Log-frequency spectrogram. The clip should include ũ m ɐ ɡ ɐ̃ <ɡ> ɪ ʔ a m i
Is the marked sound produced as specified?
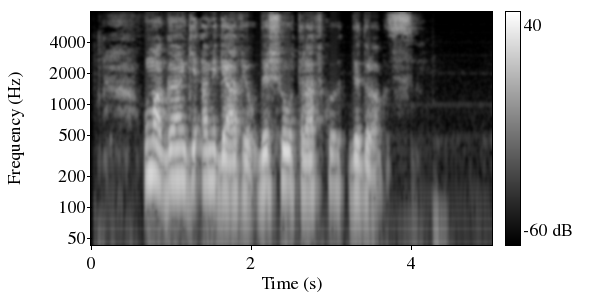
yes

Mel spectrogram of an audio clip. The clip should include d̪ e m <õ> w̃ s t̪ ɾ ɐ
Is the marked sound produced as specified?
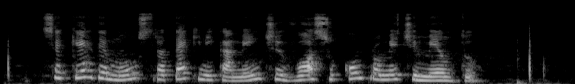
yes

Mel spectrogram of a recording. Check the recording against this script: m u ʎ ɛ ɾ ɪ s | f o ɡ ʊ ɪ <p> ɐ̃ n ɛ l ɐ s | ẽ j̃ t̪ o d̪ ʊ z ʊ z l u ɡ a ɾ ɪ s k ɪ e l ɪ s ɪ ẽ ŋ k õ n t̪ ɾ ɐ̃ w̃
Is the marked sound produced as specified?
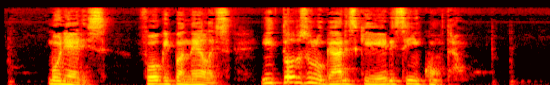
yes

